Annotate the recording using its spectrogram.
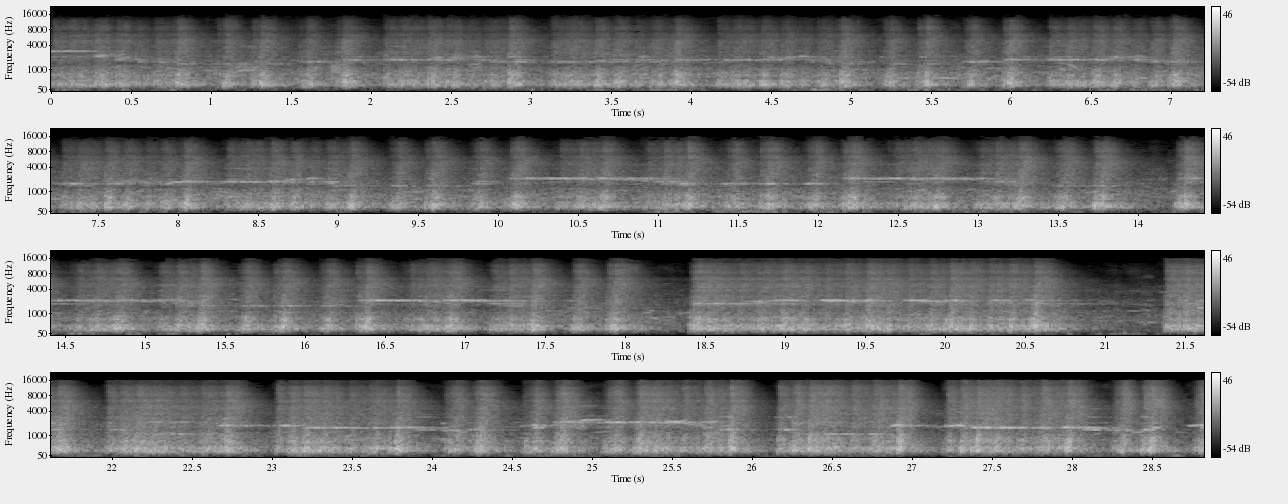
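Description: Snare drums tap a steady marching beat.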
